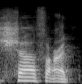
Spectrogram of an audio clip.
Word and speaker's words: syafaat: ya bukan syafaat tapi syafaat ya pakai syin bukan pakai Sin Sya Syafaat karena kalau kita mengucapkan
